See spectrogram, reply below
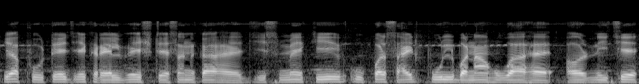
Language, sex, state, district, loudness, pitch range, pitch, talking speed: Hindi, male, Bihar, Katihar, -17 LUFS, 105-115 Hz, 110 Hz, 160 wpm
